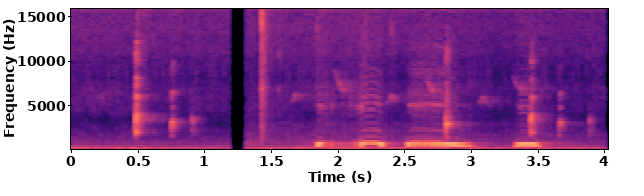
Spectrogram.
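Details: After nearly two seconds of quiet with small clicks, a spotted dove gives its melodious song: a few short soft coos, a long falling drawn-out coo, and one closing rounded note.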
